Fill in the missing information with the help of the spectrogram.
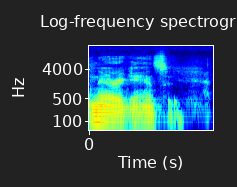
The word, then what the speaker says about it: Narragansett: I purposely go there and order Narragansett and say it wrong and just have him correct me every fucking time. – No, it is Narragansett.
